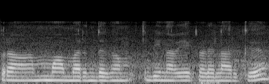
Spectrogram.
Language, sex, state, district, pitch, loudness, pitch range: Tamil, female, Tamil Nadu, Kanyakumari, 185 Hz, -14 LUFS, 180-190 Hz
